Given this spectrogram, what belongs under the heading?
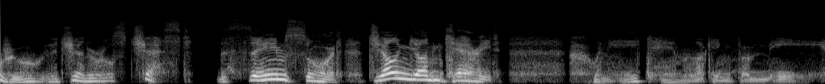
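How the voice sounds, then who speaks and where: Someone speaks in a put-on character voice at a low-to-middle pitch and a very slow pace. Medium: video game. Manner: harsh, angry.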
